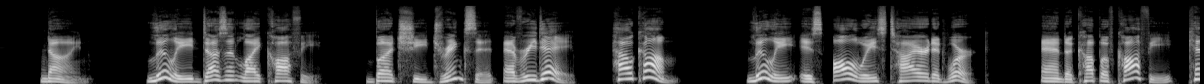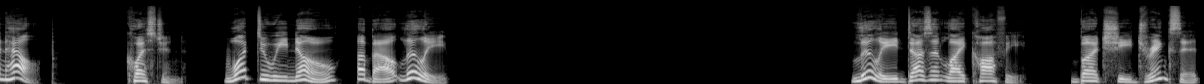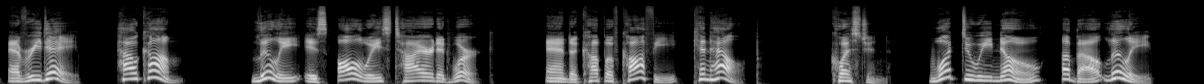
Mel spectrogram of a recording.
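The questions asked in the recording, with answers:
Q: What do we know about Lily?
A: She drinks coffee every day though she doesn't like it, because she is tired at work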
